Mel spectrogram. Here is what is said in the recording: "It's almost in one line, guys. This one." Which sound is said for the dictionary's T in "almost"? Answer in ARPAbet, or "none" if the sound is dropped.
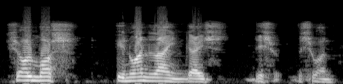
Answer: T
